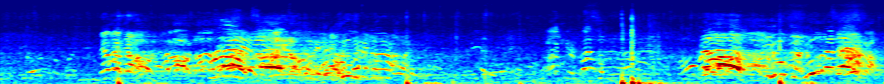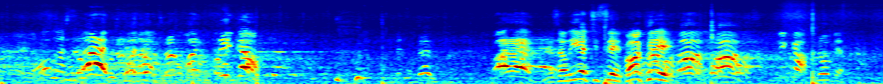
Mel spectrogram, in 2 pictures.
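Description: Young players shout to each other across an open pitch outdoors.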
